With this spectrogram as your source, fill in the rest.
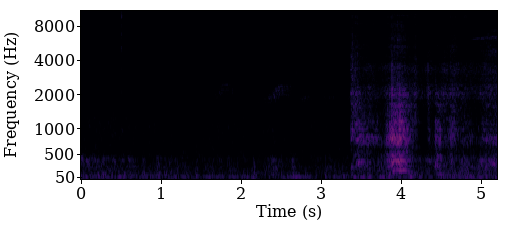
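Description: A long fingernail taps and scratches the smooth printed surface of a small stretched canvas reading "But First Coffee," hanging on a wall on a hollow frame. After about three seconds of quiet low hum, a bright, dry scratching starts, swells into a louder rasping tap with a hollow body, then continues in softer scrapes.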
